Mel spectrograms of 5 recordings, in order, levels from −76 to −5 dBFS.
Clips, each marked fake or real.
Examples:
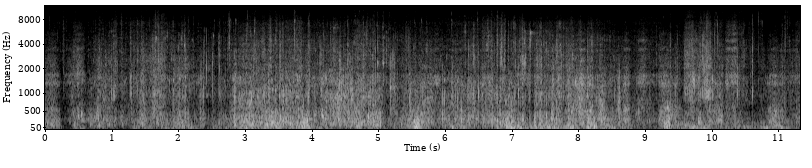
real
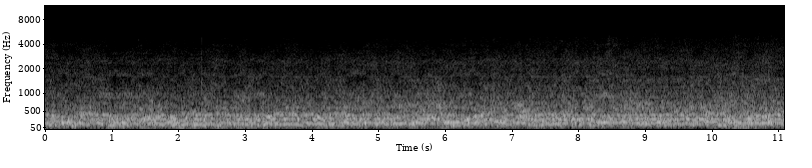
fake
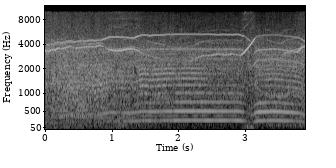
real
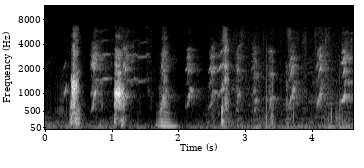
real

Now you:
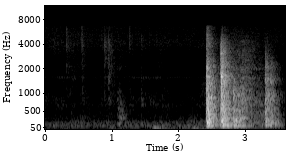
real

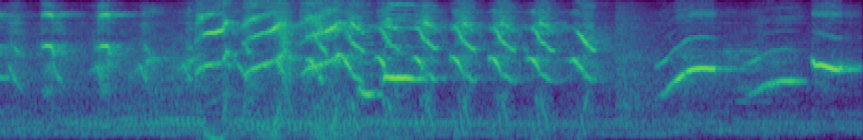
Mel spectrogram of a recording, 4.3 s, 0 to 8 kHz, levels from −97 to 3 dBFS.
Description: fake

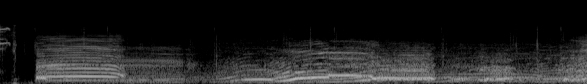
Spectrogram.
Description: fake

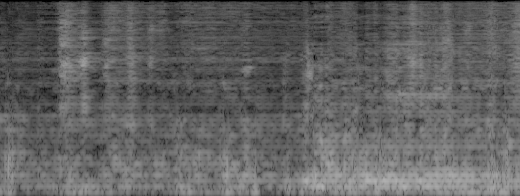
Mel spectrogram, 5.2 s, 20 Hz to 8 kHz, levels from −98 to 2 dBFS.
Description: fake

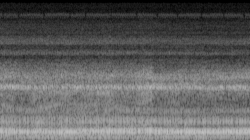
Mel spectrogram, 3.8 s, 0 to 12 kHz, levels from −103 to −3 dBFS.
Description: fake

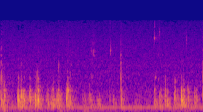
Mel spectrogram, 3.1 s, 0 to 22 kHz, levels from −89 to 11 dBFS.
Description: fake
